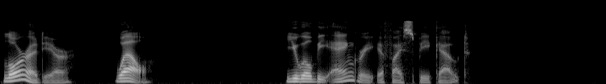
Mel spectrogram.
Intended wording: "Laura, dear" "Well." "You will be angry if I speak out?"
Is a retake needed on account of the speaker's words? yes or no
no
